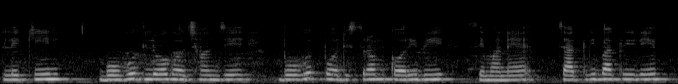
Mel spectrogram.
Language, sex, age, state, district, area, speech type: Odia, female, 18-30, Odisha, Balangir, urban, spontaneous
